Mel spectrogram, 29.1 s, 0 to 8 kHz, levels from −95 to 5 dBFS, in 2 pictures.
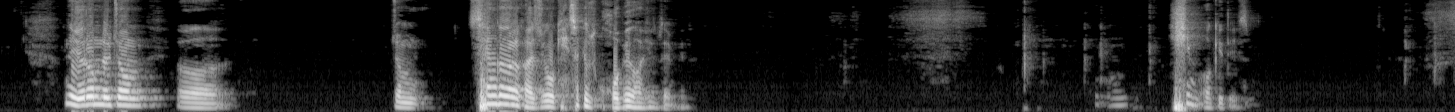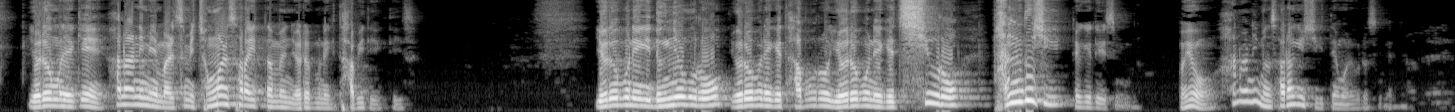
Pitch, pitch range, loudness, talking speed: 155 Hz, 125-195 Hz, -11 LUFS, 255 characters per minute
